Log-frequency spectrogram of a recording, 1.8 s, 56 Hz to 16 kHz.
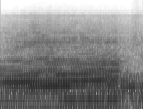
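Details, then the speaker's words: Centrix PF20 stand fan after front bushing replacement (previously slow to start and humming), speed 1: steady even motor hum at constant low pitch, no grinding or labouring; runs smoothly with full strength restored. "So mabilis na at balik na sa dati yung kanyang lakas."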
